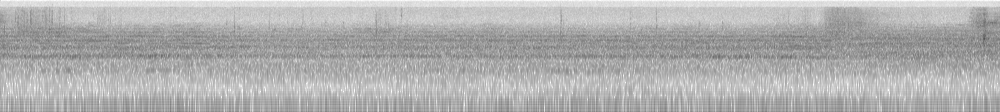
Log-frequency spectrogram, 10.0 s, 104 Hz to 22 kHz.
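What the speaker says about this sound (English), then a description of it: "Our Gulfstream 7500 is backtracking at runway 26." A Gulfstream 7500 private jet backtracks along runway 26 at London Luton Airport, its engines giving a steady, loud, continuous roar and whine throughout with no talking.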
